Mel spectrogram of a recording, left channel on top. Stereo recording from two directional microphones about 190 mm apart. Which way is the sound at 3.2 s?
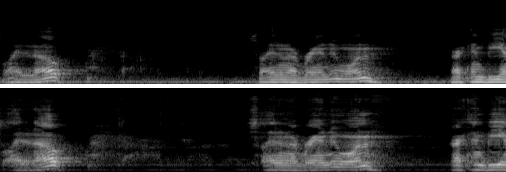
30° left (ahead or behind).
